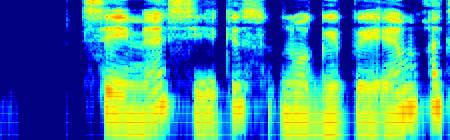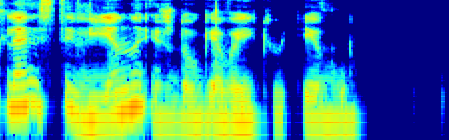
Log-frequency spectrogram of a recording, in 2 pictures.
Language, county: Lithuanian, Marijampolė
